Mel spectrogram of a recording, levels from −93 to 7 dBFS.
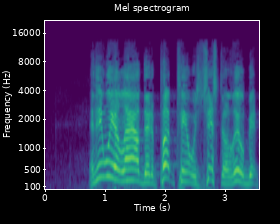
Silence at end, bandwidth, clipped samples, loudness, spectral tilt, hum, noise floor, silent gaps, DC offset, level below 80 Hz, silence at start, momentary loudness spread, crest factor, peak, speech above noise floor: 0.1 s; 13 kHz; under 0.1%; -20 LUFS; -3.5 dB/octave; none; -72 dBFS; none; under 0.1%; -56 dBFS; 0.75 s; 11 LU; 18 dB; -4 dBFS; 51 dB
